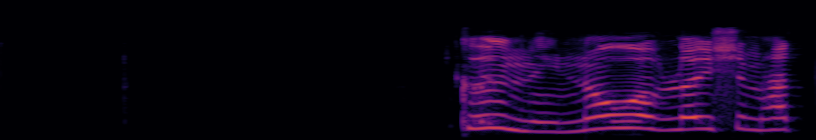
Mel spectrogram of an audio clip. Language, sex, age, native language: Icelandic, male, 7, Icelandic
